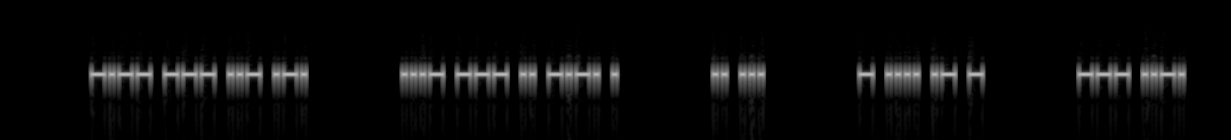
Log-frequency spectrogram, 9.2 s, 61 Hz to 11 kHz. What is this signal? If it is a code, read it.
Morse code, heard as a keyed tone, about 36 wpm, 700 Hz. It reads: YOUR VOICE IS THAT OF
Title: 3x Word-Spacing - Sentences from Top 500 Words - 35wpm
